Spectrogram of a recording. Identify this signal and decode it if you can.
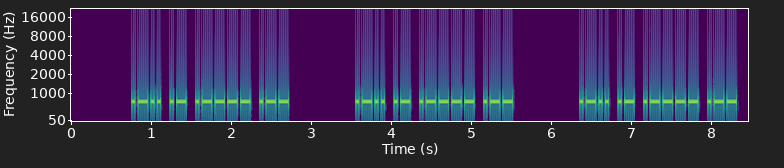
Morse code, heard as a keyed tone, about 32 wpm, 700 Hz. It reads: LA1W LA1W LA1W
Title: DXCC-100 Call Signs - 4 Characters - Repeated 3x - 30wpm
